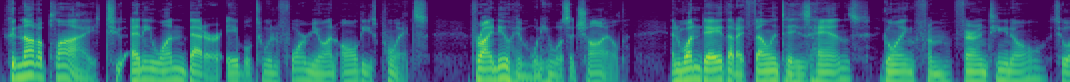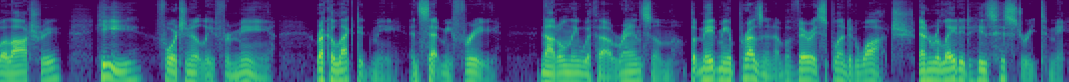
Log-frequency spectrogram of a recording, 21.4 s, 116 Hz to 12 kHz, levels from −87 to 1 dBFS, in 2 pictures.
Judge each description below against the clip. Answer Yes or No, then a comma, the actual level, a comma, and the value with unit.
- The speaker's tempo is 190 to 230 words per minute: Yes, average, 195 wpm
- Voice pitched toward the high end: No, low, 105 Hz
